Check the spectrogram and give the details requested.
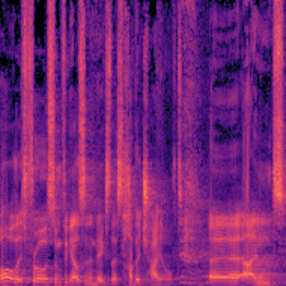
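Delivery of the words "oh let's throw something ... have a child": ordinary talk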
